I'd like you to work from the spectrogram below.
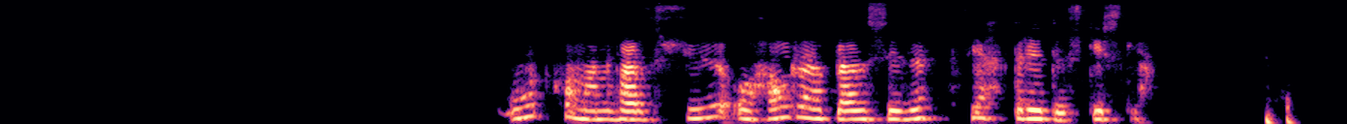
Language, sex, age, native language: Icelandic, female, 50-59, Icelandic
